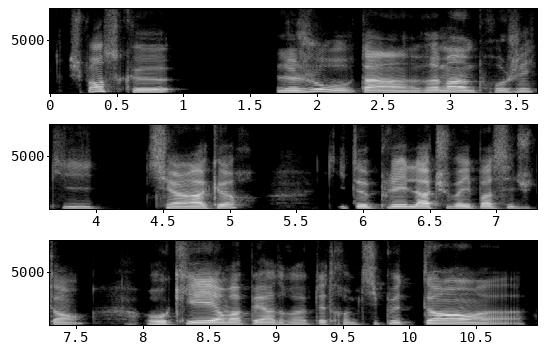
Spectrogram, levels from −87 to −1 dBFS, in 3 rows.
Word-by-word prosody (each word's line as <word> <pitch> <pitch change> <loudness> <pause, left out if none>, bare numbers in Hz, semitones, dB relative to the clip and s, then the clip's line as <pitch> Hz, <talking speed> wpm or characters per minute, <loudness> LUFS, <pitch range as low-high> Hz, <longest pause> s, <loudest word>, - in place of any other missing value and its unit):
Je - - -12
pense 205 +3 -2
que 135 - -3 0.7
le 145 +1 +1
jour 185 +5 0
où 145 -5 -2
tu - - 0
as 130 -3 +2
vraiment 140 +5 +2
un 145 -3 +1
projet 145 +3 -6
qui 135 -3 -9 0.3
tient 150 -2 -1
à 130 -1 +7
cœur, 145 +5 -3 0.5
qui 130 - -18
te 140 +1 +1
plaît, 155 +4 +1
là 140 +1 +6
tu 145 0 -6
vas 135 0 -1
y 135 - +2
passer 135 +1 -1
du 140 +1 -11
temps. 130 +7 -3 0.4
OK, 135 +3 0
on 155 -3 +7
va 130 -1 +3
perdre, 130 -1 -2
heu, - - -9
peut-être 140 +1 -6
un - - -7
petit 130 +3 -11
peu 150 +1 -1
de 150 - -23
temps, 160 -4 +5
heu, 140 - -8
140 Hz, 200 wpm, -24 LUFS, 135-155 Hz, 0.7 s, à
